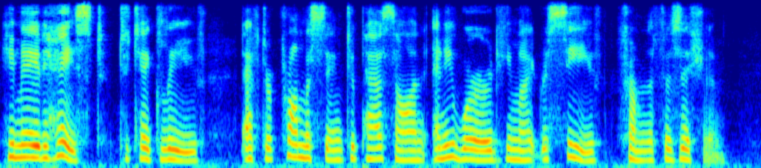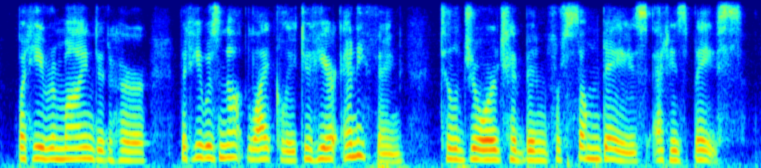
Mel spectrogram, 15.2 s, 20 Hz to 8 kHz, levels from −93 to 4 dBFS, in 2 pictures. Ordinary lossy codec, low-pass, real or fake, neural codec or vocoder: Opus, 32 kbps; 7.2 kHz; fake; codec, 44.1 kHz, 7.8 kbps, DAC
